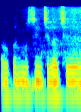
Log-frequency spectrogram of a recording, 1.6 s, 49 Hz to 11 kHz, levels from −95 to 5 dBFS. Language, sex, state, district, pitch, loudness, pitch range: Bengali, male, West Bengal, Purulia, 110 Hz, -28 LUFS, 105-110 Hz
